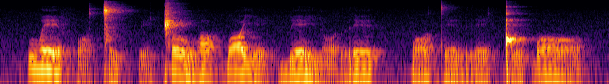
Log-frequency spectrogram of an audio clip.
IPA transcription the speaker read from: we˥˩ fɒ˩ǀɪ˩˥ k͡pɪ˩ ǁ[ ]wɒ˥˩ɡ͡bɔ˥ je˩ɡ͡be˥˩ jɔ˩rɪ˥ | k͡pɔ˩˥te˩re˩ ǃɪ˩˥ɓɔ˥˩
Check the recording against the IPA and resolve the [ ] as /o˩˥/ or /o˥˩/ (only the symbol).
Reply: o˥˩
